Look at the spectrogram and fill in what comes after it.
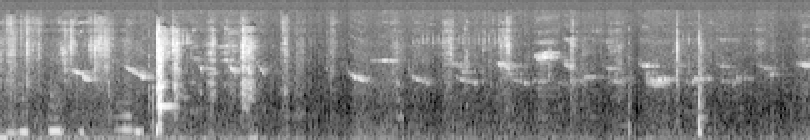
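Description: Faint, repeated chirps of small birds, with a few sharp clicks from the plastic door-handle parts being handled; the loudest click comes about a second in.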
